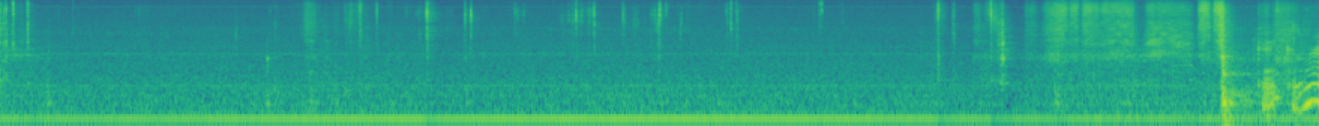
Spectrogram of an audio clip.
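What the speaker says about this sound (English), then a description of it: "I'm going to tape off my horizon line here." Masking tape is pulled and pressed onto a canvas to mark a horizon line for an acrylic sunset painting, making soft rubbing and light crackles over a steady hum, then louder tearing and rustling near the end.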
